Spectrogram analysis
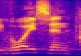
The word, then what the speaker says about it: Voisin: Maggie Voisin rhymes with poison.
